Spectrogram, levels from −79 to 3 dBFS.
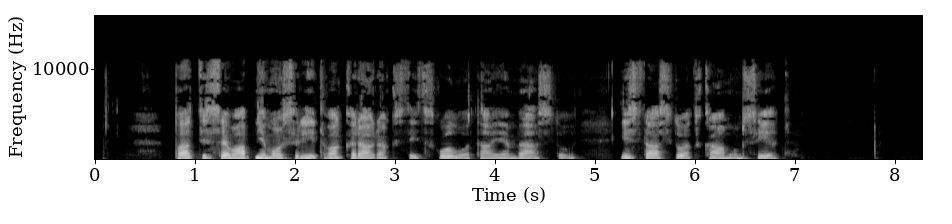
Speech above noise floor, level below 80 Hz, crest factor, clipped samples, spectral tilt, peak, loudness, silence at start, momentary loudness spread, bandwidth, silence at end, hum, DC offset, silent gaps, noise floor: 53 dB; -72 dBFS; 20 dB; under 0.1%; -4.5 dB/octave; -4 dBFS; -23 LUFS; 0.8 s; 11 LU; 11.5 kHz; 1.45 s; none; under 0.1%; none; -75 dBFS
